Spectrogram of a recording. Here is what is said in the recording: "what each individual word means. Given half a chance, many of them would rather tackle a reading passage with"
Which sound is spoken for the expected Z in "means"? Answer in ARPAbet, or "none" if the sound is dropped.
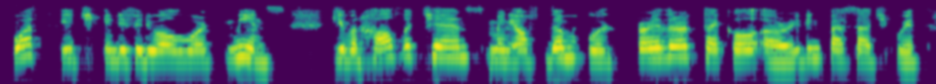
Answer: S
